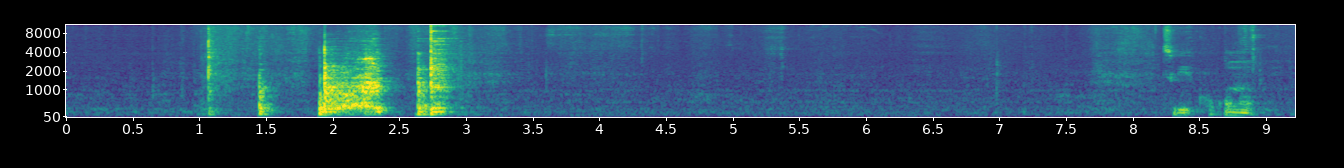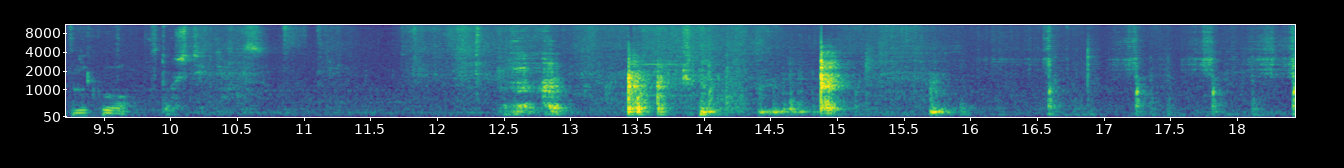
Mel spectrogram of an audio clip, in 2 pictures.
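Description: A knife scrapes and shaves wood in short strokes.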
